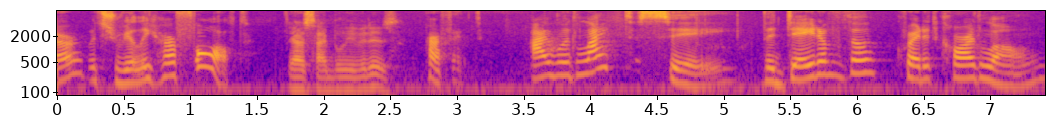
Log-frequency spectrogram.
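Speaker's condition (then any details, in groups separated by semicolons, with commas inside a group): No condition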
